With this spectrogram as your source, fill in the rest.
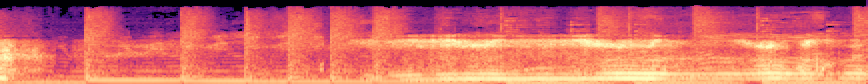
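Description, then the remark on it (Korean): A voice imitates a cicada as the answer to a weekend quiz on the Korean radio show Park Myung-soo's Radio Show, starting with short rhythmic pulses and swelling into a sustained, raspy buzzing drone that wavers in pitch, loud. “자, 여러분께 내드렸던 예, 주말의 퀴즈 정답은요. 바로 매미였습니다.”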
